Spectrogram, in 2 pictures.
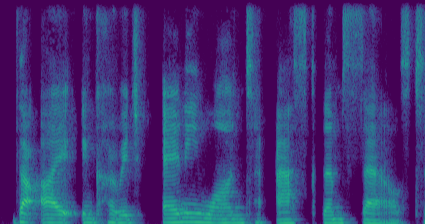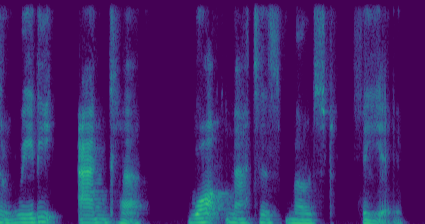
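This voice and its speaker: A woman with an English accent, very deep and low in pitch, at a very slow pace with fairly even intonation. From England. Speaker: career coach. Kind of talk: podcast interview answer.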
